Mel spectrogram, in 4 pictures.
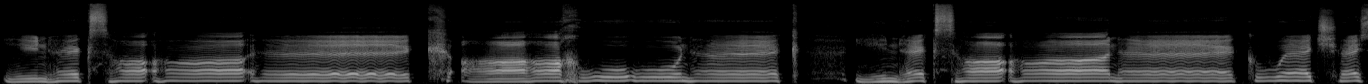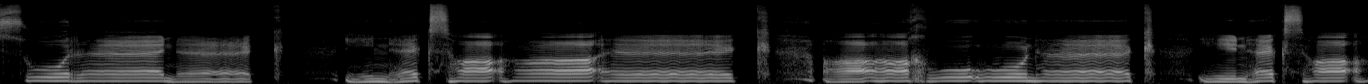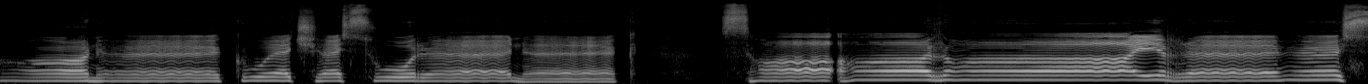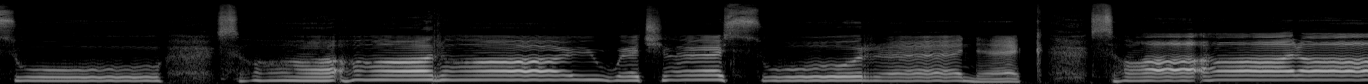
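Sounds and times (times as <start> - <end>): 
religious song: 0.0 - 54.7.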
